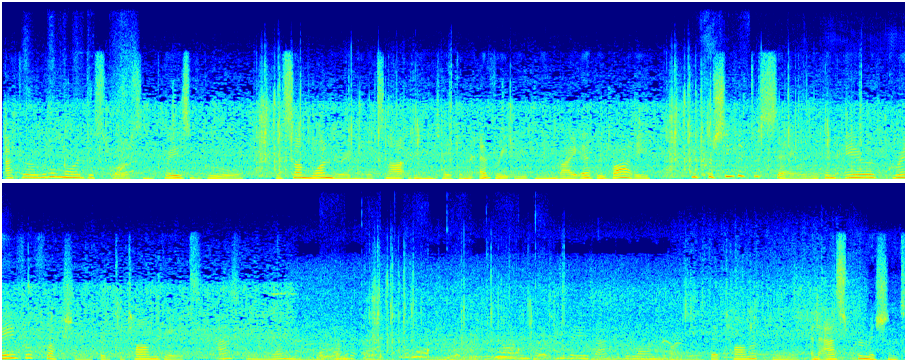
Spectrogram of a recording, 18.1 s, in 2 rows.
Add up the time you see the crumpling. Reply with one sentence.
You can hear the crumpling for 6 seconds altogether.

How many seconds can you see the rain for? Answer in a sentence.
You can hear the rain for 18 seconds altogether.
